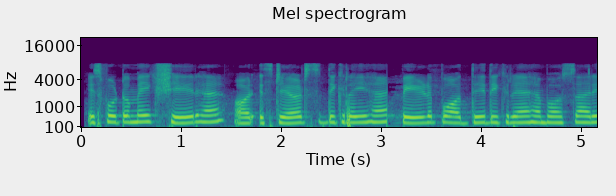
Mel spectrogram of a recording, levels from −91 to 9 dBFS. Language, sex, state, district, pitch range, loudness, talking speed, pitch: Hindi, female, Bihar, Saran, 235-255 Hz, -14 LUFS, 200 wpm, 240 Hz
